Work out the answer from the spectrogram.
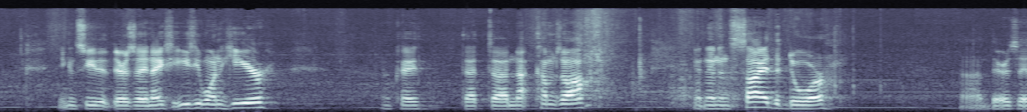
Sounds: inside a large room or hall, vehicle, speech

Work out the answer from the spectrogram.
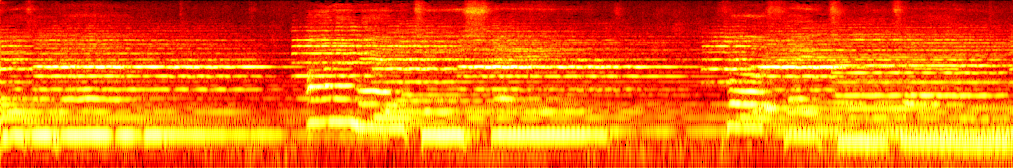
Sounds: sad music, music

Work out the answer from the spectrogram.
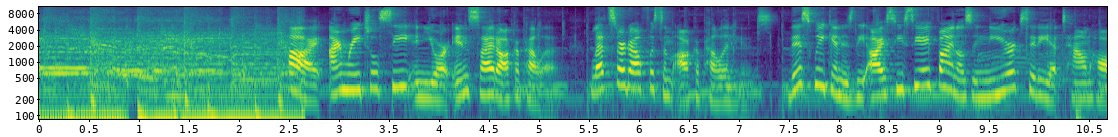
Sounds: speech, music

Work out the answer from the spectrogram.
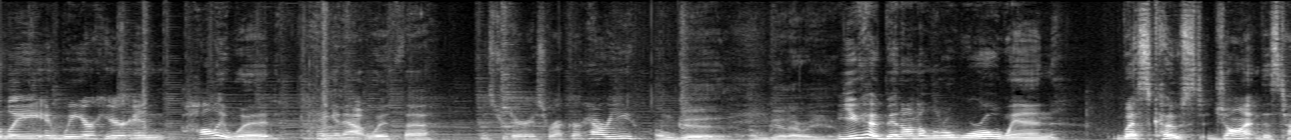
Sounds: speech, background music, music

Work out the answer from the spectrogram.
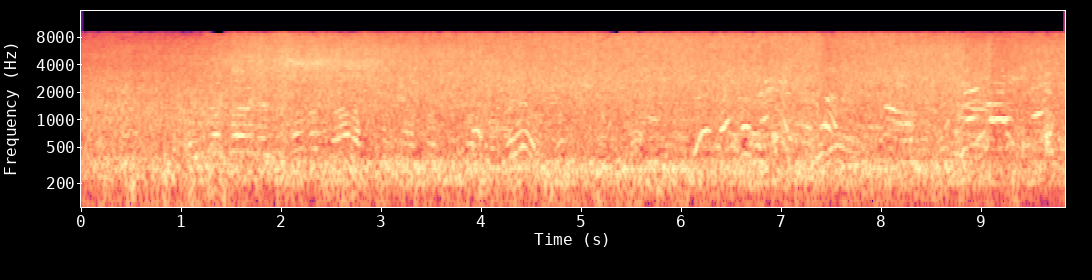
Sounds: speech

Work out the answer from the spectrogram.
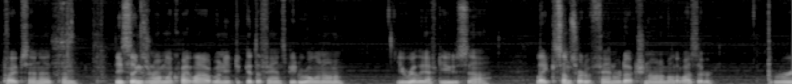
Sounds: speech, inside a small room

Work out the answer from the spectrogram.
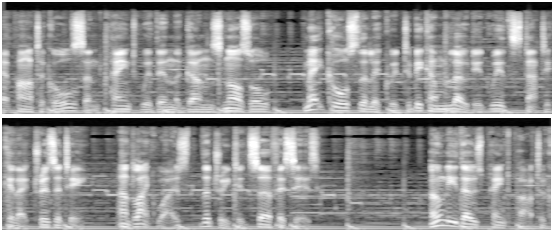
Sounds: speech, music

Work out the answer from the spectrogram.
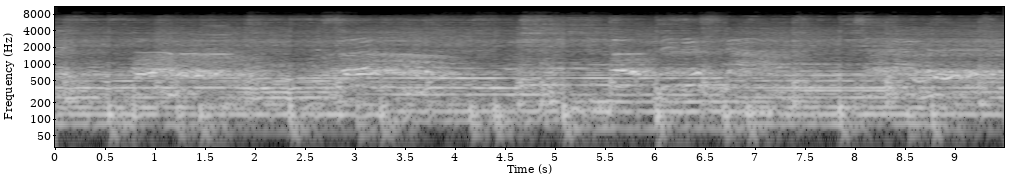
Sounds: music

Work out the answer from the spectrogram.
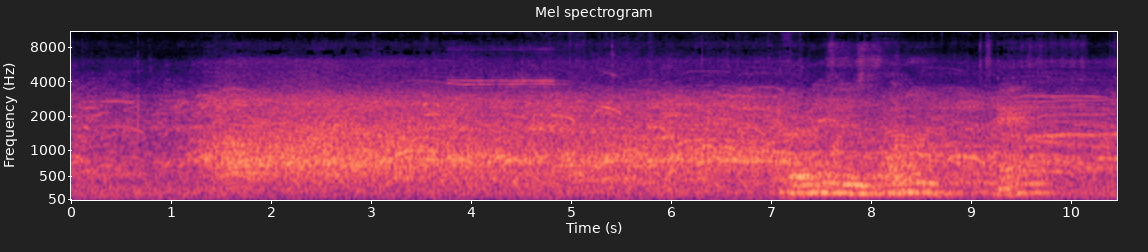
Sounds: crowd, cheering

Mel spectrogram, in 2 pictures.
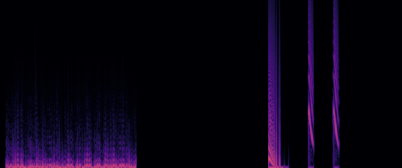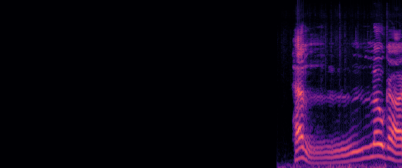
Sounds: speech

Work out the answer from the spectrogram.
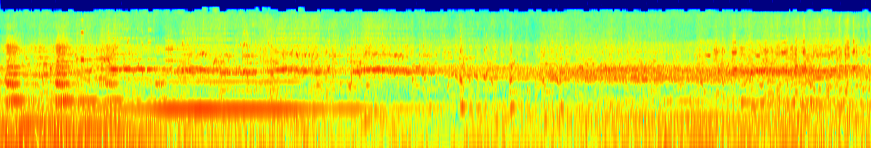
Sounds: ambient music, electronic music, music

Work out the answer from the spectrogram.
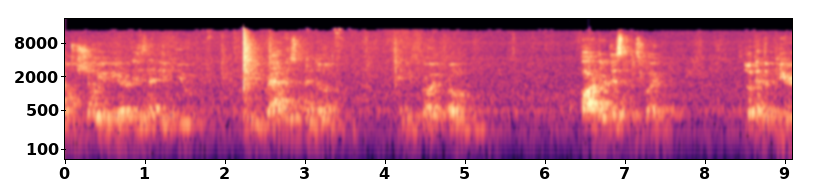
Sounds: speech

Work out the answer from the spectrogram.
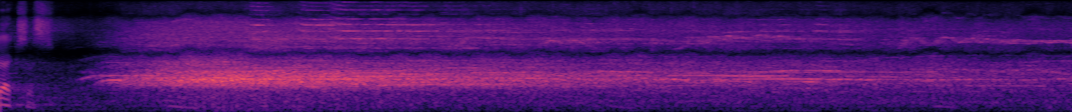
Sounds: speech, male speech

